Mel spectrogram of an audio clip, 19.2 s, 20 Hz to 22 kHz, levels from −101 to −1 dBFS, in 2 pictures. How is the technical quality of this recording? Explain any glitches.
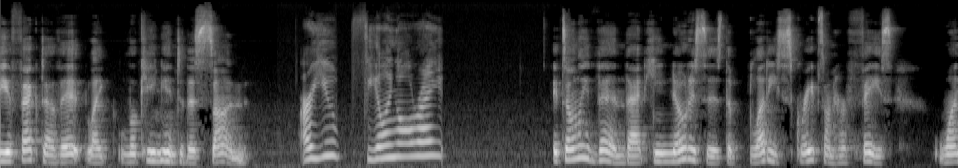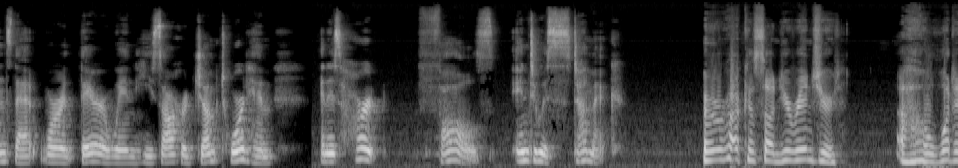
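The recording's technical quality holds up throughout, with no glitches anywhere in the signal to explain.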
